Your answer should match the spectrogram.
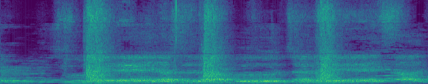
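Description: A large group of men chanting a nauha (Shia lament) in unison, with the loud, synchronised slap of many hands striking chests in matam about once a second, three strikes in all.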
